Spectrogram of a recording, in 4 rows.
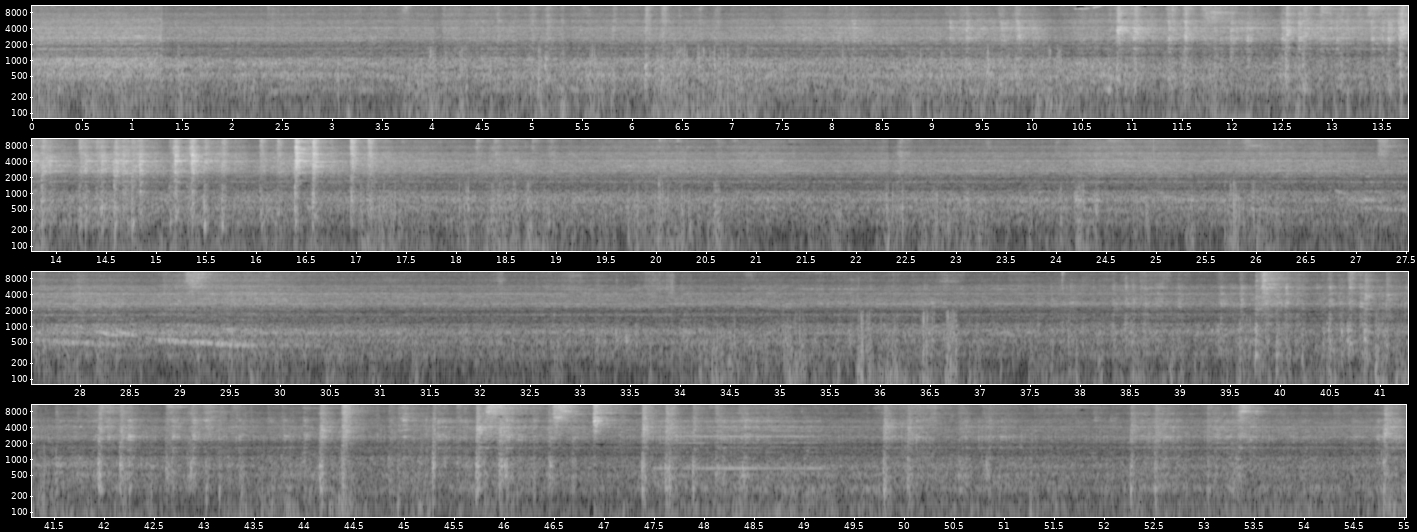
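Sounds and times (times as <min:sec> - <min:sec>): train wheels rumbling: 0:00.0 - 0:55.0
wheels clicking over rail joints: 0:09.1 - 0:17.4.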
